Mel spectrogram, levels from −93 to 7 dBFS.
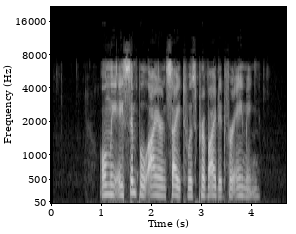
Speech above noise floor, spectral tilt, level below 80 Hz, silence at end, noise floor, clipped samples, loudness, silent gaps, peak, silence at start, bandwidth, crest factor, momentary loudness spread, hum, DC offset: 48 dB; -2 dB/octave; -56 dBFS; 0.55 s; -66 dBFS; under 0.1%; -17 LUFS; none; -2 dBFS; 1 s; 11 kHz; 18 dB; 11 LU; none; under 0.1%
